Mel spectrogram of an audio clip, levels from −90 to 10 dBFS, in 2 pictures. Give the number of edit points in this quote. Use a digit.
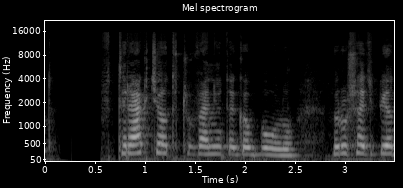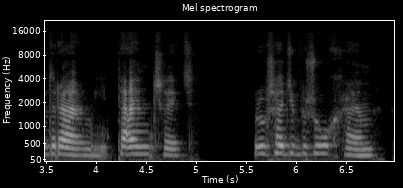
0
